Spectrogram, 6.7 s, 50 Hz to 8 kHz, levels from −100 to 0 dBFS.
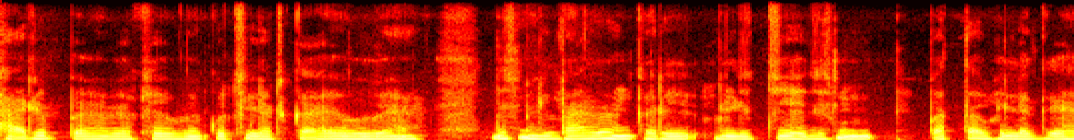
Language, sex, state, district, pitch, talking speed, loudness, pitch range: Hindi, male, Jharkhand, Palamu, 150 Hz, 180 wpm, -13 LUFS, 145-155 Hz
